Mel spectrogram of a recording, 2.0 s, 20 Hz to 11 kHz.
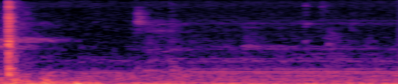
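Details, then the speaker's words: Vauxhall Corsa D 1.3 diesel, original repaired ECU refitted, codes cleared; click at key-on then faint steady hum, fuel pump priming normally, which it did not do with the other ECU. "All right, the pump is going. The pump wasn't going when I had the other ECU."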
